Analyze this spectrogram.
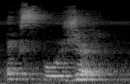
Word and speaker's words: exposure: E-X-P-O-S-U-R-E is called exposure। We pronounce it exposure। S-U-R-E gives the sound Z।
